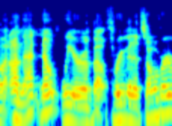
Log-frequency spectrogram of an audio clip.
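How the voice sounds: A man at a fast pace with lively intonation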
